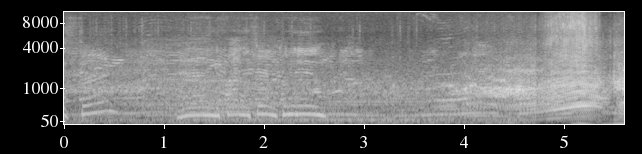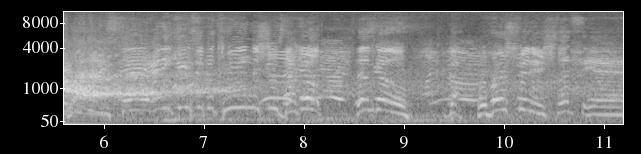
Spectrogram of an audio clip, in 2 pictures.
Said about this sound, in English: Yesterday, I watched several sports cars hit the track. A Mazda Miata, a yellow Corvette, and this black Dodge Challenger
